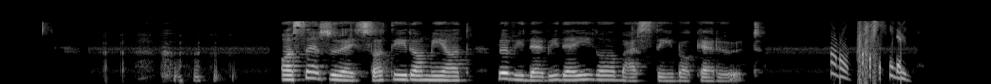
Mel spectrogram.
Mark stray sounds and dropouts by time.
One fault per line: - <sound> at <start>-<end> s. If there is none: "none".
- laugh at 1.0-2.4 s
- chirp at 8.3-9.1 s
